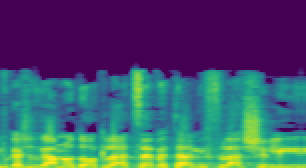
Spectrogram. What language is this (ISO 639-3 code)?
heb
